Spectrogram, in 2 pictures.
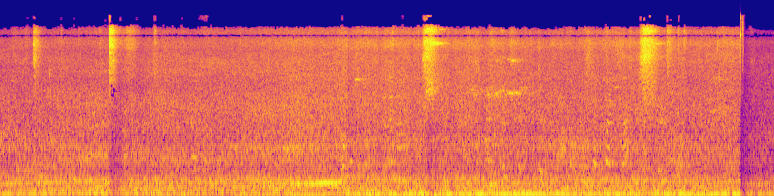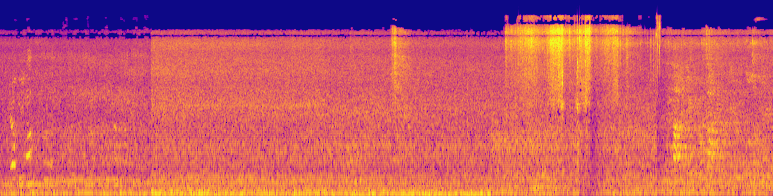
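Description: Busy city street ambience: a steady low rumble of road traffic with indistinct voices mixed in.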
